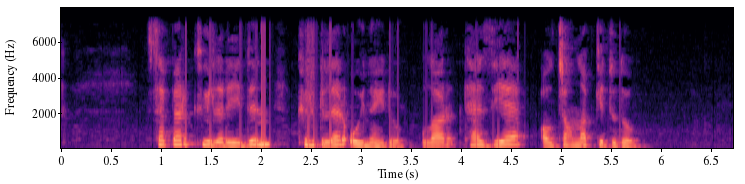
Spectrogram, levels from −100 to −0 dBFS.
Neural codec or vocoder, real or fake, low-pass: none; real; 7.2 kHz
